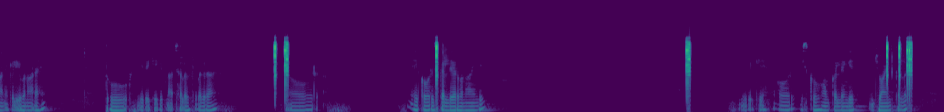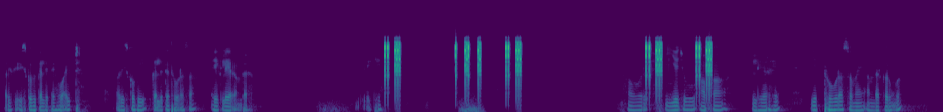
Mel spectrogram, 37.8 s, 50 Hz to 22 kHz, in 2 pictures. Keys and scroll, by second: 15.4 ctrl+e, 21.7 ctrl+[, 24.2 ctrl+[, 35.0 Right.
